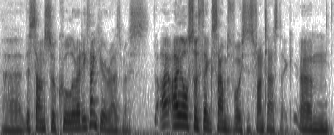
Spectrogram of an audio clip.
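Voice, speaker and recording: Halting, enthusiastic male livestream host. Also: a little high, very animated. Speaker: livestream host, audio drama producer. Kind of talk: casual livestream chat.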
